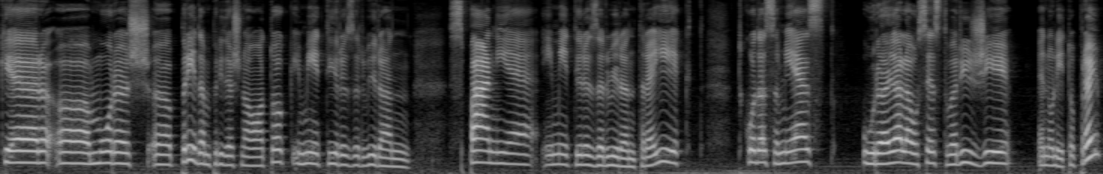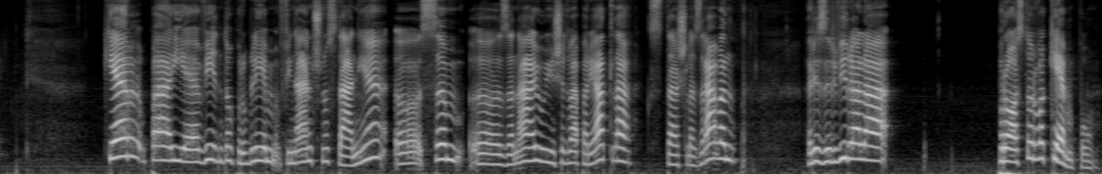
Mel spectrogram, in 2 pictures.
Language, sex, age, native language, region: Slovenian, female, 30-49, Slovenian, Gorenjska region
